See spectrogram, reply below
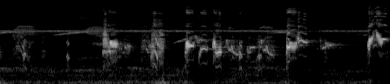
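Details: Contest singing by a Red-whiskered bulbul of Hòa Bình origin, a freshly caught bird, recorded 30 May 2023: rapid chattering, slurred phrases that jump up and down, with faint low rumbling and a constant thin whine.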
